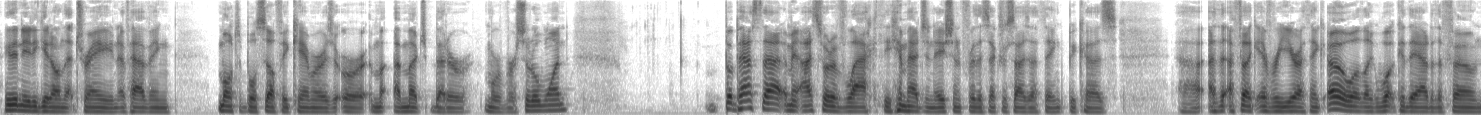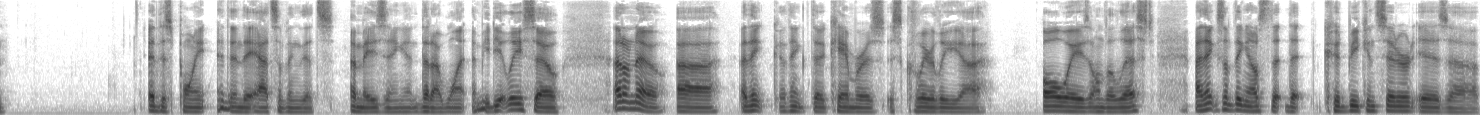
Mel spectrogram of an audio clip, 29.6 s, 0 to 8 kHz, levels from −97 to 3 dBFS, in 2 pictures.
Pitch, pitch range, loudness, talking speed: 105 Hz, 100-120 Hz, -24 LUFS, 215 wpm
